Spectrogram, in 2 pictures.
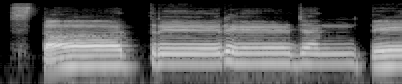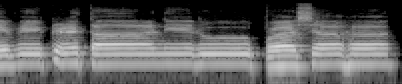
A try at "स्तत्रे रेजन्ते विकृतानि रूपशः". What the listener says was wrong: Okay, Rejante, long vowel, duration. Pay attention to duration and te. स्तत्रे रेजन्ते विकृतानि रूपशः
